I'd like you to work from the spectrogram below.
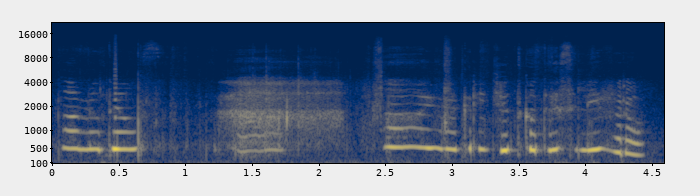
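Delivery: high-pitched, overjoyed exclaiming; real overwhelmed delight; thrilled disbelief. Real, not acted. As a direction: squeal it like a fan who can't believe it. Overjoyed at receiving a longed-for book.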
